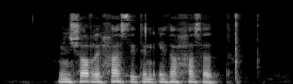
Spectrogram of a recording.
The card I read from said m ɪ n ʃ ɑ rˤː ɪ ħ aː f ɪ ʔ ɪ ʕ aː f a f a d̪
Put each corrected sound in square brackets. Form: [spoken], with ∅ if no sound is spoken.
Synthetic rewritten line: m ɪ n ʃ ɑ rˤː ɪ ħ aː [s] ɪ ʔ ɪ [ð] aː [ħ] a [s] a d̪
